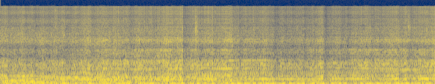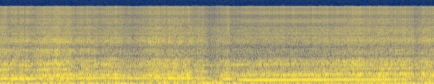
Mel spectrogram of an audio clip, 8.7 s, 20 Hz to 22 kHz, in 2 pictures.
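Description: Volkswagen Golf 3 VR6's six-cylinder engine pulling under load, its pitch climbing slowly, then dropping sharply with an upshift about three-quarters of the way through. A steady low rumble of road noise runs underneath.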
